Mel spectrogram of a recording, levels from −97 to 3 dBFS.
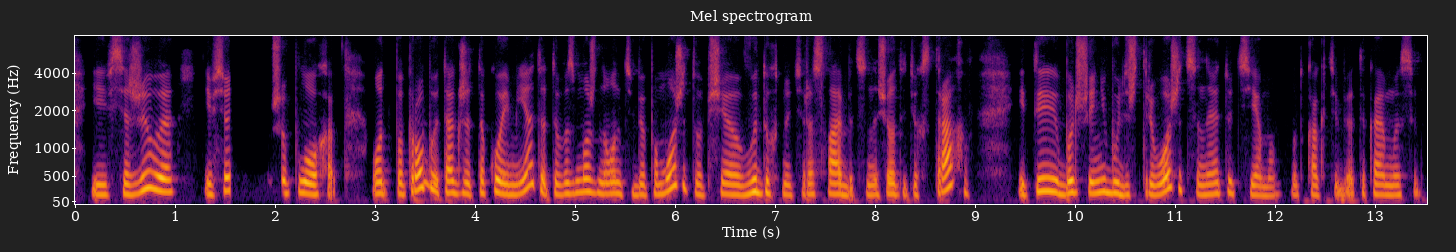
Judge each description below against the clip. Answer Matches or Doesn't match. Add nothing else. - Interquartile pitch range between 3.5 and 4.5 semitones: Matches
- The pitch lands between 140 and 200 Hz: Matches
